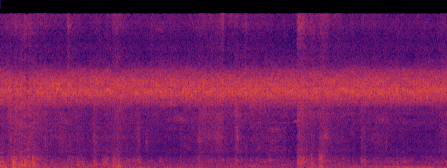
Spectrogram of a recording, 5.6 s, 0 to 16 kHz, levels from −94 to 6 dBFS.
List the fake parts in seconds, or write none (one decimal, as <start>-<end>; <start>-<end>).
0.0-3.4; 3.8-5.6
